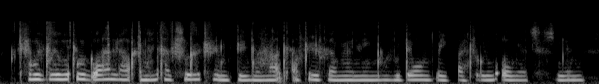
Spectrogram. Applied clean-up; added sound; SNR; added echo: neural diffusion model UNIVERSE++.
